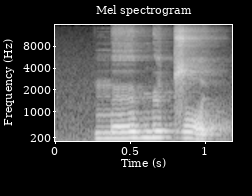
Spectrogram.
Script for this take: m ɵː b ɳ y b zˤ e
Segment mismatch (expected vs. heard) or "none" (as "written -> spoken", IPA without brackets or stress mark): e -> y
